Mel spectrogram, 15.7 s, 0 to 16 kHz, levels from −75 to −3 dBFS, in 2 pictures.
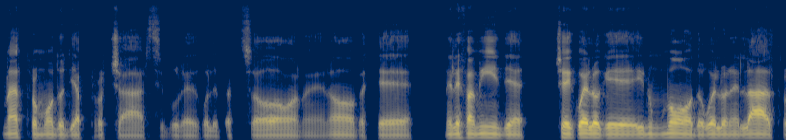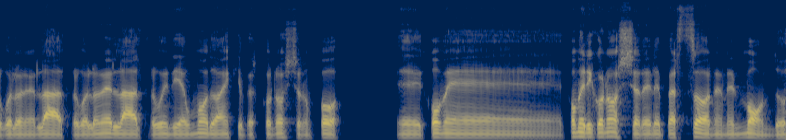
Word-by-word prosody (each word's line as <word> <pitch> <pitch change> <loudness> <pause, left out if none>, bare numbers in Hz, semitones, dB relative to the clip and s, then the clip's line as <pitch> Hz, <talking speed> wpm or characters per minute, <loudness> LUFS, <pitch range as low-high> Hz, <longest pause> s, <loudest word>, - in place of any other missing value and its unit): un - - -4
altro 90 -1 0
modo 80 -1 -2
di 75 +2 -7
approcciarsi 65 -3 -7
pure 65 +1 -10
con 65 - -11
le 65 - -12
persone, 70 -1 -4
no, 75 -1 -3
perché 70 0 -4 0.3
nelle 85 +2 +1
famiglie 85 -3 0 0.2
c'è 90 - +4
quello 90 +1 +7
che 80 -1 +3
in 85 - -3
un 80 - -4
modo, 85 -4 +3
quello 80 -1 +2
nell'altro, 80 +1 +2
quello 80 0 0
nell'altro, 80 -1 +1
quello 80 +2 0
nell'altro. 90 -3 +2
Quindi, 85 -1 -1
è 85 - +2
un 85 +1 -2
modo 95 -3 +1
anche 85 -1 -2
per - - -8
conoscere 95 0 -4
un - - -10
po', - - +1 0.5
ehm, 85 -1 -2
come 80 -5 -2
come 110 +1 +3
riconoscere 105 -5 +2
le 85 0 -2
persone 85 -2 +1
nel 85 +1 -4
mondo, 80 -4 +1
85 Hz, 160 wpm, -24 LUFS, 75-85 Hz, 0.5 s, quello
